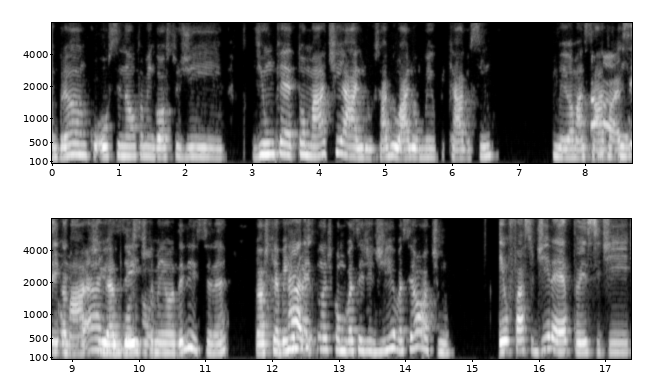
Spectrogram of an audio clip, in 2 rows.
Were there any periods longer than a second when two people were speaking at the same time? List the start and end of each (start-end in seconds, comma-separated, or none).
8.1-10.3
